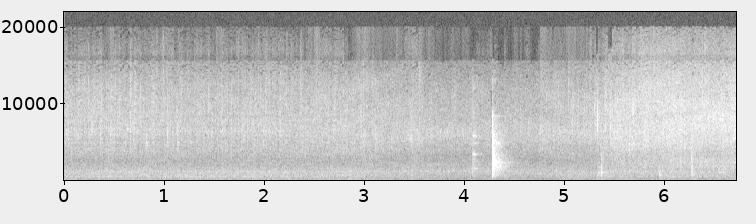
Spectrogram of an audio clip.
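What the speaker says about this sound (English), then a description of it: "Let's saute this for a minute or two before we continue." Salted black beans, fermented soya beans, spring onion whites and chili sauté in hot oil, a quiet, steady sizzle with a sharp scrape or clink of the spatula midway and a few small taps after.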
